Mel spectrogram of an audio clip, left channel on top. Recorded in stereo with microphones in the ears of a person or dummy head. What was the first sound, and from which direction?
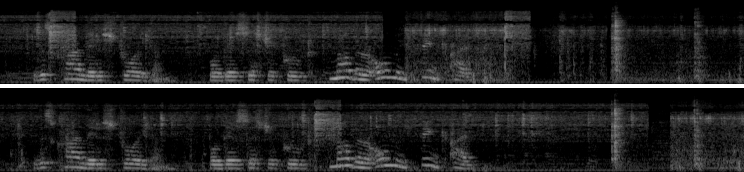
A woman speaking, 15° left (ahead or behind).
